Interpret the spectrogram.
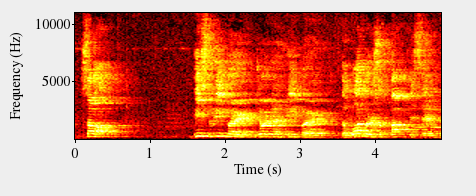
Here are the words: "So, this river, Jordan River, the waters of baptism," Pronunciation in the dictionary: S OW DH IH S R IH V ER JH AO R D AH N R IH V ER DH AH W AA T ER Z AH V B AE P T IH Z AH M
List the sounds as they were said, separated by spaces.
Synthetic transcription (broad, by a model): S OW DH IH S R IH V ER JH AO R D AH N R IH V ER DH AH W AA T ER S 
